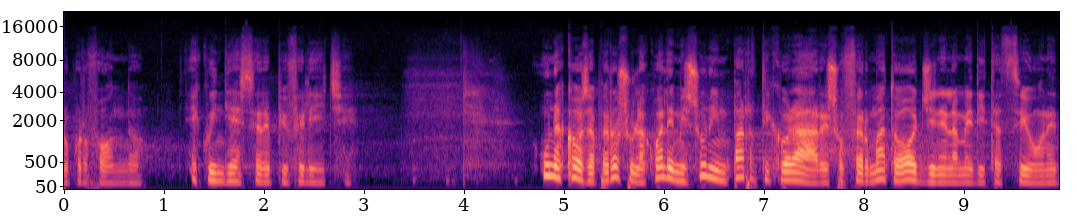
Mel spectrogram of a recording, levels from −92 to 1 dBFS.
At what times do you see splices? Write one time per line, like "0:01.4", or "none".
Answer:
none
